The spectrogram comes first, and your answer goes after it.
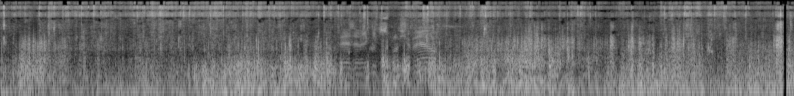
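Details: Strong wind buffets the microphone throughout while a person talks, with no animal sounds.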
